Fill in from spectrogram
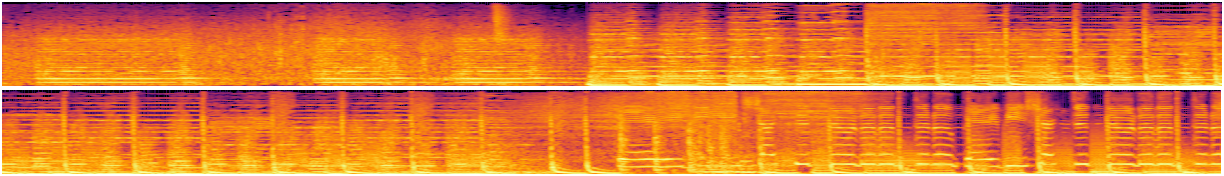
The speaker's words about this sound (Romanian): Unul dintre cele mai enervante cântece din istorie, care nebunește milioane și milioane de părinți de câțiva ani încoace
